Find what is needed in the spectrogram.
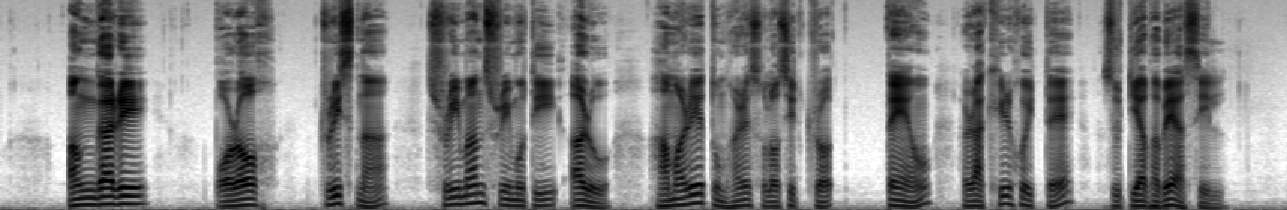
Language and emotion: Assamese, neutral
